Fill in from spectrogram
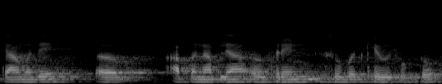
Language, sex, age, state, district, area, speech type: Marathi, male, 18-30, Maharashtra, Kolhapur, rural, spontaneous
